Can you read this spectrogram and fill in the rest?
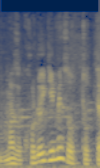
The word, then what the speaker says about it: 骨気: コルギメソッドっていうのは、なんか、コルギ療法のベースとなったコルギ法、まあ、骨の木って書いてコルギって読む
